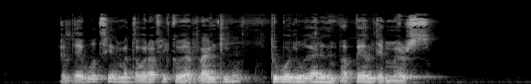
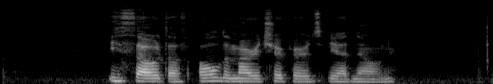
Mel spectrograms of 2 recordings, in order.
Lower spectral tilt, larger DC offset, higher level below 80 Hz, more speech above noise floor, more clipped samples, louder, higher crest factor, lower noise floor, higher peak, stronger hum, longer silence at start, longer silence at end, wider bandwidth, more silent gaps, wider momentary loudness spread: about the same, -5 dB/octave vs -6 dB/octave; neither; first, -42 dBFS vs -62 dBFS; first, 53 dB vs 37 dB; neither; first, -17 LUFS vs -28 LUFS; second, 14 dB vs 22 dB; first, -69 dBFS vs -64 dBFS; first, -2 dBFS vs -6 dBFS; neither; second, 0.6 s vs 1.1 s; about the same, 1 s vs 1 s; second, 11.5 kHz vs 14.5 kHz; neither; second, 9 LU vs 12 LU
